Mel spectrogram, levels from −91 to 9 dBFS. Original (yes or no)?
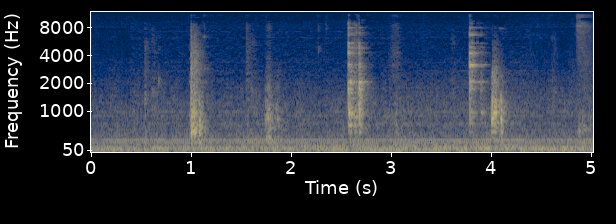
yes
